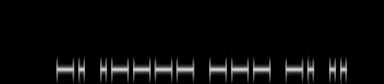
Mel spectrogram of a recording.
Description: Morse code, heard as a keyed tone, about 22 wpm, 700 Hz. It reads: N1ONI
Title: USA Call Signs - 5 Characters - Repeated 3x - 22wpm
